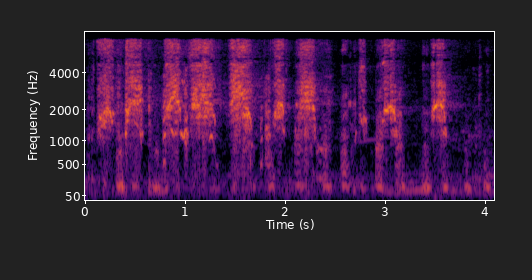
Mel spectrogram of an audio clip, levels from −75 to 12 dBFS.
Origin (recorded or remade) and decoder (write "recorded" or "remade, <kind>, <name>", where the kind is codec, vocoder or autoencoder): recorded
